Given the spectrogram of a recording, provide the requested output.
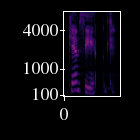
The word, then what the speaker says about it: Camsy: Camsy, pronounced Camsy.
